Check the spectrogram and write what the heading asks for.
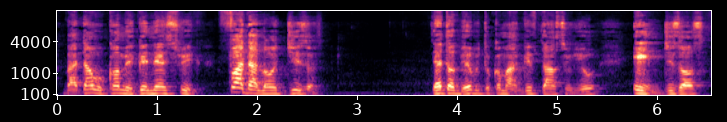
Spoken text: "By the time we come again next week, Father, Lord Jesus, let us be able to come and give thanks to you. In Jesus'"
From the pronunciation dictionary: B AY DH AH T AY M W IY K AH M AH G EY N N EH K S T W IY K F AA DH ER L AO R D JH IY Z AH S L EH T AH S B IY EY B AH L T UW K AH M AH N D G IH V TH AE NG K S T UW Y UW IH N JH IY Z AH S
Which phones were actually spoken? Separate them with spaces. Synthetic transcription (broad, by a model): B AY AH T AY W IY K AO M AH G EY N N EH K S T W IY K F AA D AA L AO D JH IY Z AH S L EH T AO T B IY EY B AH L T UW K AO M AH N G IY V T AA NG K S T UW Y UW IH N JH IY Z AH S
